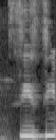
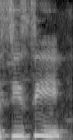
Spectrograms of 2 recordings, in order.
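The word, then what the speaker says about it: tsetse: सीसी मक्खी यहां पर इसको पढ़ेंगे सीसी या आप से से भी पढ़ सकते हैं लेकिन इसको सीसी फ्लाई पढ़ा जाता है क्योंकि यहां पर टी साइलेंट होता है।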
